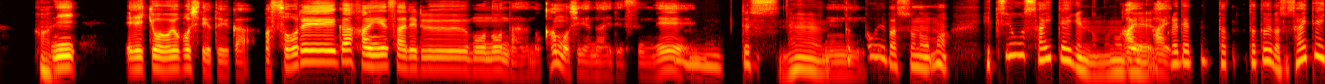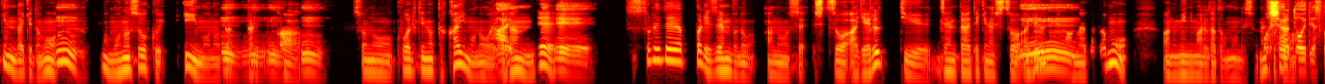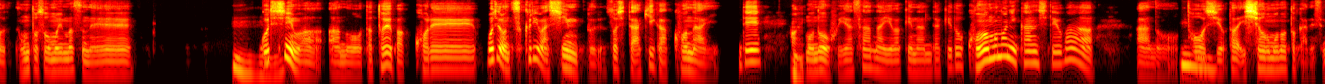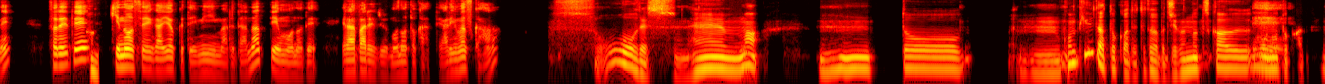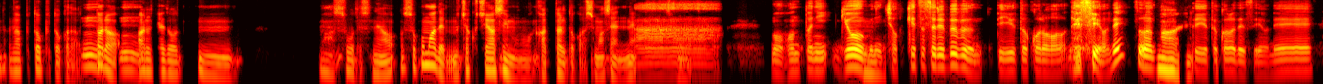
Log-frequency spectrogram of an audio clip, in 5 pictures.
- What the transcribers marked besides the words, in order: tapping; other background noise
- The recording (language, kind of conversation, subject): Japanese, podcast, ミニマルと見せかけのシンプルの違いは何ですか？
